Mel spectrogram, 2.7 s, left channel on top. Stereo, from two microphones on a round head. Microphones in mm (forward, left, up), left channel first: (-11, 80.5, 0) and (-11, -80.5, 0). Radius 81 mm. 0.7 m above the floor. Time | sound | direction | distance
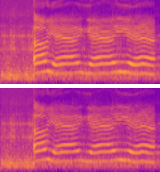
0.6 | singing | 15° left (ahead or behind) | 1.0 m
